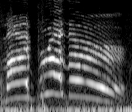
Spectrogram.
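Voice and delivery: high, loud, drawn-out announcement; announcer-style introduction. Pretend. Vlogger revealing their brother to viewers, drawn-out announcement. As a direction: stretch it out like a big reveal.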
